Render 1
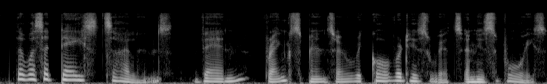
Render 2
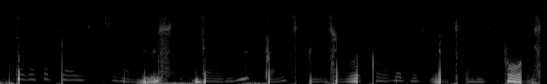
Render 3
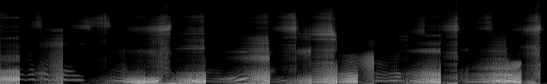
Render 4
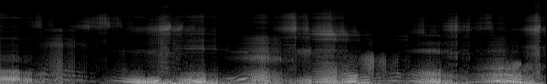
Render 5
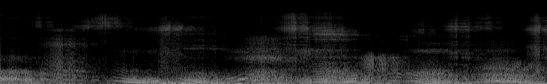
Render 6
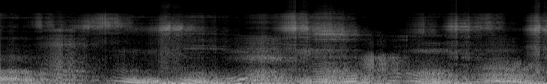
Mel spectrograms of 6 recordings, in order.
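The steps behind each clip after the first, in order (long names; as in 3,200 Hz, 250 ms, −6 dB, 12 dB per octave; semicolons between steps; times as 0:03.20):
gate with flip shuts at −16 dBFS, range −34 dB; slew-rate limiting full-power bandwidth 41 Hz; level −3.5 dB
peak hold with a rise ahead of every peak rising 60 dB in 0.77 s; downward compressor 2.5 to 1, threshold −36 dBFS, peak gain reduction 8 dB; level +8.5 dB
brickwall limiter −22 dBFS, peak gain reduction 6.5 dB; on a send: echo with shifted repeats 122 ms, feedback 43%, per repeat −57 Hz, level −6.5 dB
downward compressor, threshold −32 dBFS, peak gain reduction 7.5 dB; comb and all-pass reverb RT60 0.5 s, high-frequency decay 0.6×, pre-delay 55 ms, DRR 2.5 dB; level −2 dB
dynamic equaliser 6,100 Hz, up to +5 dB, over −57 dBFS, Q 1.1; level +8.5 dB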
